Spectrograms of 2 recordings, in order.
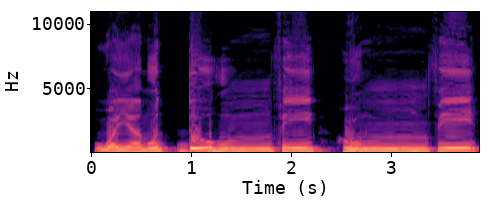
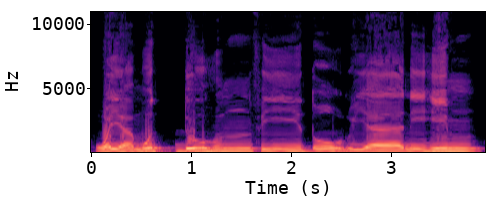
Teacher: Jelas kita bacanya tanpa guna.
